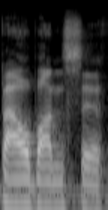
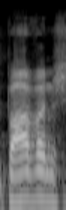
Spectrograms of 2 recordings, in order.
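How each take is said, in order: First: The name ends with a hard 'sith' sound. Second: The name ends with a soft 'shee' sound. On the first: The speaker calls it wrong. "It's not Baoban Sith" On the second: The speaker calls it right. "it's Bavanshi"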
